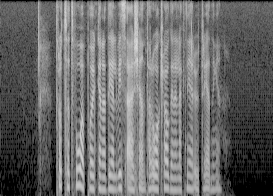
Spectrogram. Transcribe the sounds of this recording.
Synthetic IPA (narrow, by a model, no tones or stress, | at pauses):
t̪ʰɾɔt̪sat̪ʰːv̥oːavpʰɔjkaɳaɖeːlviːsæ̰ːɾɕɛ̰nt̪haɾoːkʰlɑːɡaɾənlakt̪neːɾʉ̟ːt̪ɾḛːd̪nɪŋən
